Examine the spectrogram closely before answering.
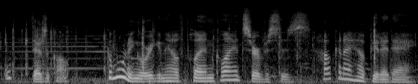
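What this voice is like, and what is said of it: Smooth radio announcer voice. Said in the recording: “her smooth radio voice”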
